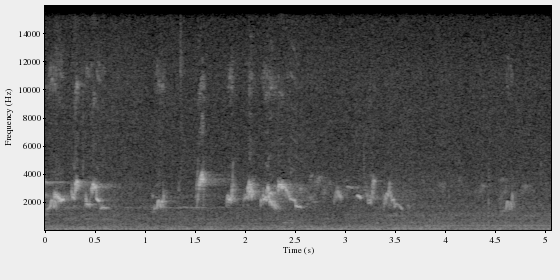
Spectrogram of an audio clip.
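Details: Decoy red-whiskered bulbul in a fighting trap sings to draw in rivals: a lively series of clear, bouncing chirps and whistled slurs, delivered in quick bursts for several seconds, then a few isolated notes.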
